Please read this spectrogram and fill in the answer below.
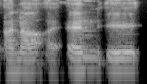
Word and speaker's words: Annales: It's written as Annales, but it's pronounced Annales. S is silent in French.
